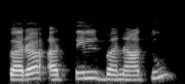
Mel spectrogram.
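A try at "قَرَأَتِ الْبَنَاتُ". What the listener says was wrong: very good,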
